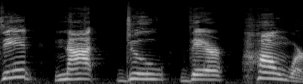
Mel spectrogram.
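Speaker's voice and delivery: very loud, full-volume angry yell. At home, reacting to a supervisor's statement, yelling. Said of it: "Yes, I'm yelling".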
